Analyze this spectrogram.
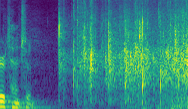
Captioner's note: applause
